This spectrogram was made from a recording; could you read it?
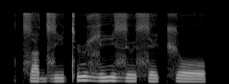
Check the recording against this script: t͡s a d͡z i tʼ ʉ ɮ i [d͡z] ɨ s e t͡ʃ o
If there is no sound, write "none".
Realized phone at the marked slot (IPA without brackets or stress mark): z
